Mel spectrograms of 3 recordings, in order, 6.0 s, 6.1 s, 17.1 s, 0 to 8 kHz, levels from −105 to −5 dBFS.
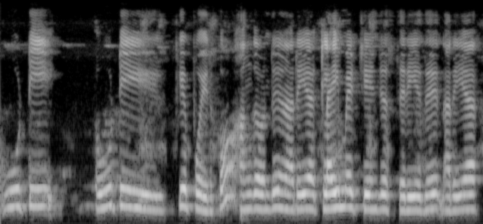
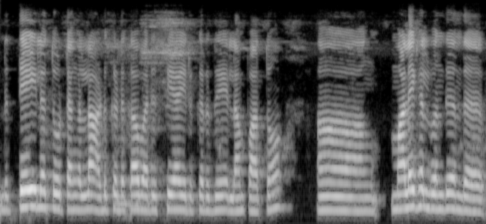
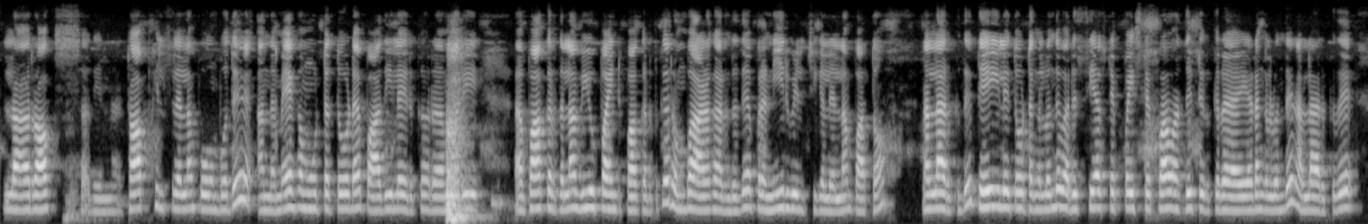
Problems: background sounds at intervals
